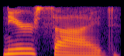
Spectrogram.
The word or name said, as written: nearside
